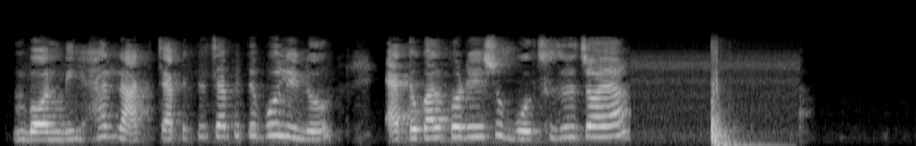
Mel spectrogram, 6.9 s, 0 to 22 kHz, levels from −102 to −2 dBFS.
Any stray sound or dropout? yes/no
yes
